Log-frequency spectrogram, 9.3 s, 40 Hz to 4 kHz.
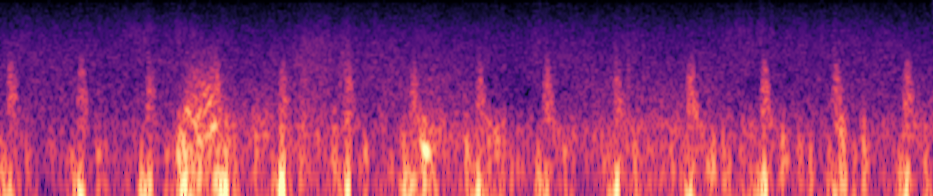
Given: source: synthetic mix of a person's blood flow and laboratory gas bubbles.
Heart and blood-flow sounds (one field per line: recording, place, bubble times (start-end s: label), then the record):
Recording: Doppler ultrasound of blood flow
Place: subclavian vein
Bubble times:
no bubbles
From the record:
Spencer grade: 0 (complete lack of bubble signals)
